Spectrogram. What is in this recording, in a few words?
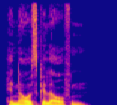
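"hinausgelaufen", German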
